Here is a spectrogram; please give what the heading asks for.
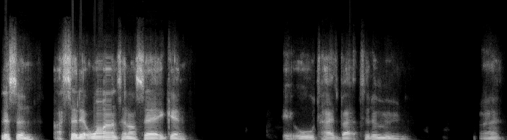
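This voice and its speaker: Husky lowish guy hosting a stream, laid-back, repeats himself, dull lo-fi audio. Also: fairly even intonation, takes it slowly, pauses often. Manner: laid-back, repeats phrases, slangy shout-outs. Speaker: host of a live-streamed panel. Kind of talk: casual chat, greeting viewers.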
